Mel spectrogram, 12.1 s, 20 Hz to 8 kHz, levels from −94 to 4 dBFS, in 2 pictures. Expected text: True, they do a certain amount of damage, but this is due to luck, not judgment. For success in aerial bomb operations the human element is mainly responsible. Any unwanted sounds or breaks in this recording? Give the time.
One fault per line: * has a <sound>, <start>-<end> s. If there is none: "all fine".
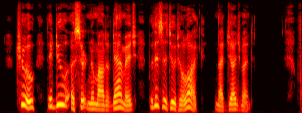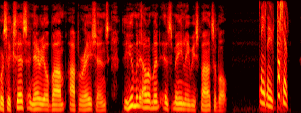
* has a chirp, 11.2-11.8 s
